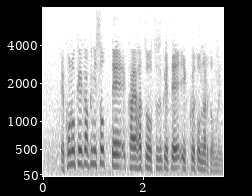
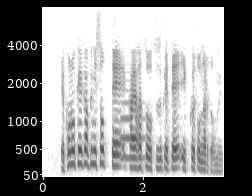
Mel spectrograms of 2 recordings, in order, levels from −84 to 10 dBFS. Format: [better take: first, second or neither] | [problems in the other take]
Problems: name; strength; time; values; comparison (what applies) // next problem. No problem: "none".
first | noise reduction (classical method log-MMSE)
